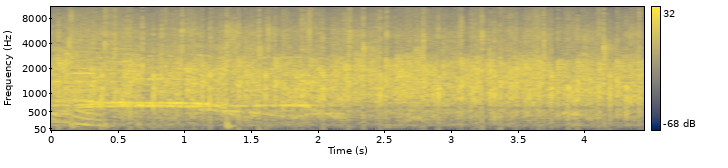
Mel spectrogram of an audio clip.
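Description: A panel show audience claps loudly and steadily for a panellist, a dense wash of applause that holds at full strength for several seconds with no talking over it.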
